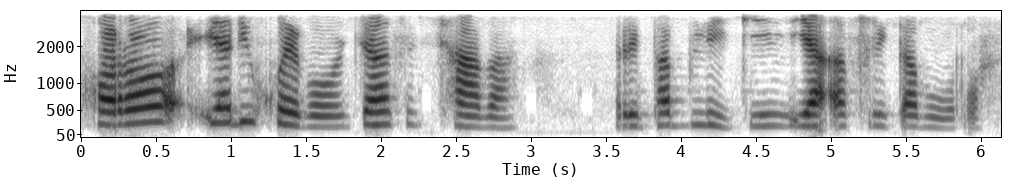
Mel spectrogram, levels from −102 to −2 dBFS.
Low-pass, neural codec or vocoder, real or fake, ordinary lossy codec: 3.6 kHz; autoencoder, 48 kHz, 128 numbers a frame, DAC-VAE, trained on Japanese speech; fake; none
